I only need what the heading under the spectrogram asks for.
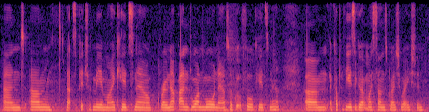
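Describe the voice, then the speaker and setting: Flat-voiced woman speaker. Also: lowish voice, moderate pace, hardly any pauses, a little hiss or hum. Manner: relaxed and conversational, many fillers. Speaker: invited speaker. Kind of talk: closing a talk, answering audience questions.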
